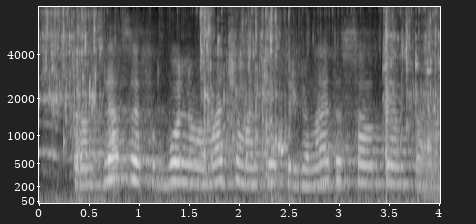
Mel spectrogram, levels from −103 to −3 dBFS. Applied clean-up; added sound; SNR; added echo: none; Liquid; 6 dB; reverberation time 1.3 s.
